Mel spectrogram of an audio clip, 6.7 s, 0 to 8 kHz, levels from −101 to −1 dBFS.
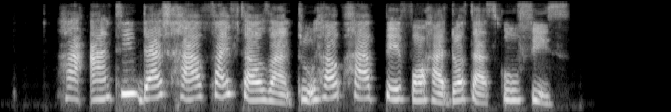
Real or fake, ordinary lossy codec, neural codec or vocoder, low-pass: fake; none; codec, 16 kHz, 16 kbps, FunCodec, trained on LibriTTS, 50 frames a second; 7.2 kHz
